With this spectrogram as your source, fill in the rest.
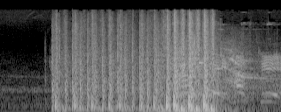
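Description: Rapid automatic gunfire in the shooter video game Escape from Tarkov: Arena, a fast, evenly spaced string of loud close shots lasting about two seconds before tailing off.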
